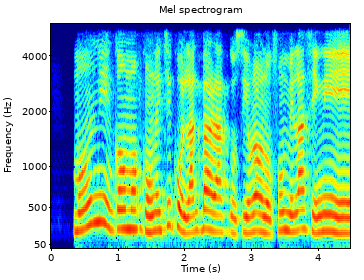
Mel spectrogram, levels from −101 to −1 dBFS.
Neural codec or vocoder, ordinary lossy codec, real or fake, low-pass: codec, 16 kHz in and 24 kHz out, 0.9 kbps, LongCat-Audio-Codec, fine tuned four codebook decoder; Opus, 64 kbps; fake; 5.4 kHz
